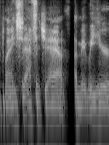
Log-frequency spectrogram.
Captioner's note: chuckles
